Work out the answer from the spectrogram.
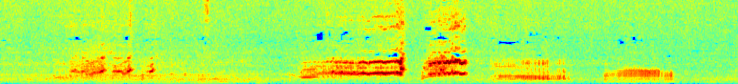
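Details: Two hens fight over the same laying spot at the same time: scattered short clucks, then a run of loud, harsh, rasping squawks and screechy cries, with a low hum behind.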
